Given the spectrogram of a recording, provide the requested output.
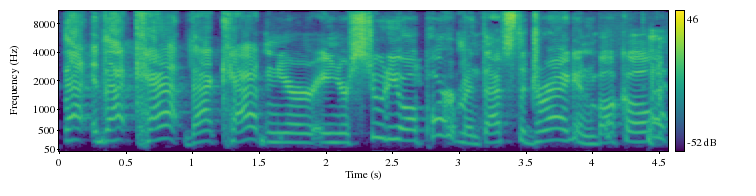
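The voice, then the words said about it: Jordan Peterson impression. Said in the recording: “Say that with J.B. Jordan Peterson accent.”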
